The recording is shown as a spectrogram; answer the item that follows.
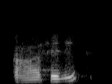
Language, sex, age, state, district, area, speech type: Hindi, male, 18-30, Rajasthan, Bharatpur, urban, conversation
